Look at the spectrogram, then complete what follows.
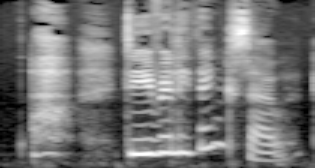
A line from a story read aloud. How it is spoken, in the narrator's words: exclaimed Anne, flushing sensitively with delight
